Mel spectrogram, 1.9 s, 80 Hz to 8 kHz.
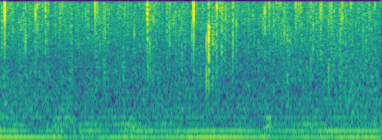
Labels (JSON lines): {"label": "biophony, midshipman", "recorder": "SoundTrap 500"}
